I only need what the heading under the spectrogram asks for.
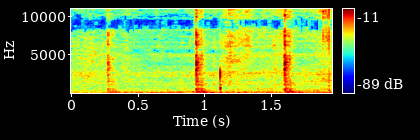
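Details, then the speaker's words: Vevor diesel heater (12 V, heating a greenhouse/chicken coop) running: sharp clicks about every two-thirds of a second over a low hum, from the metal fuel line vibrating against something; clicking is not supposed to happen. "You can hear it clicking, and it's not supposed to actually click. This is um something that if this was in your camper, you would not want to hear that click. All it is is a fuel line that's touch that's vibrating."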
